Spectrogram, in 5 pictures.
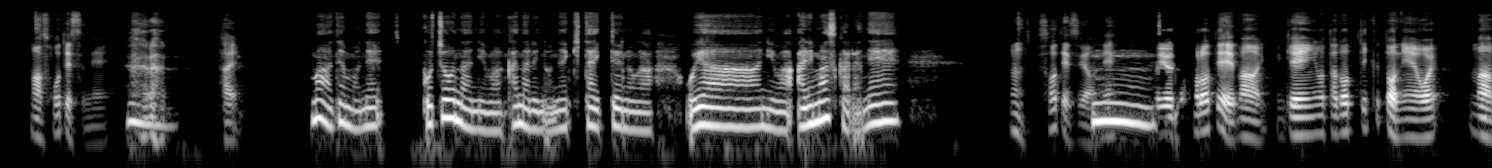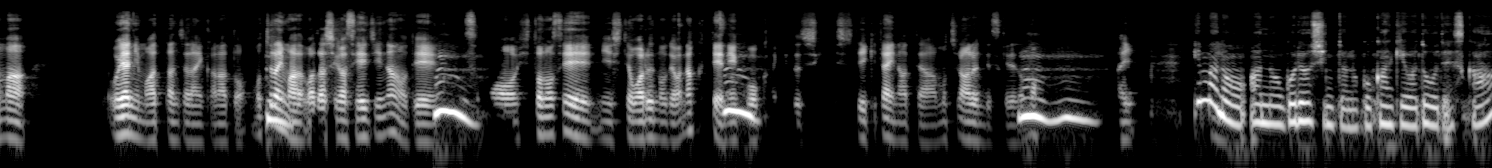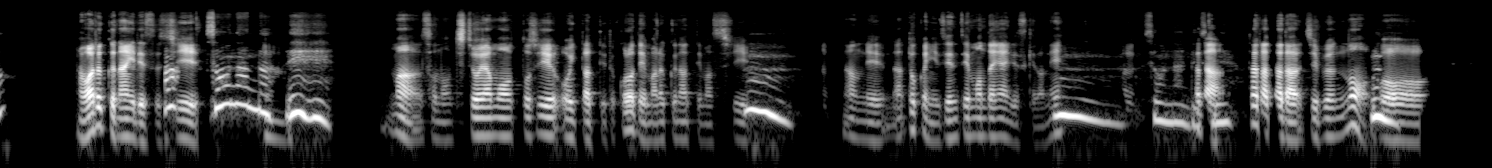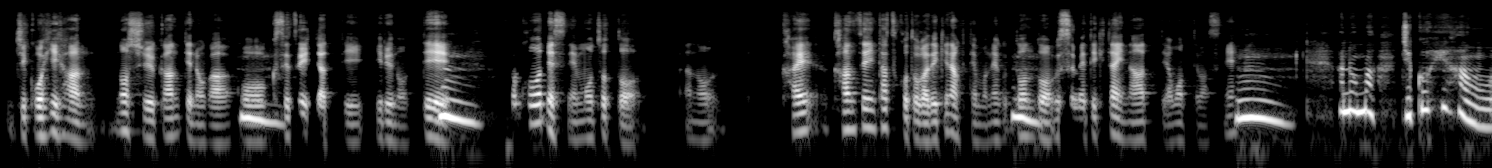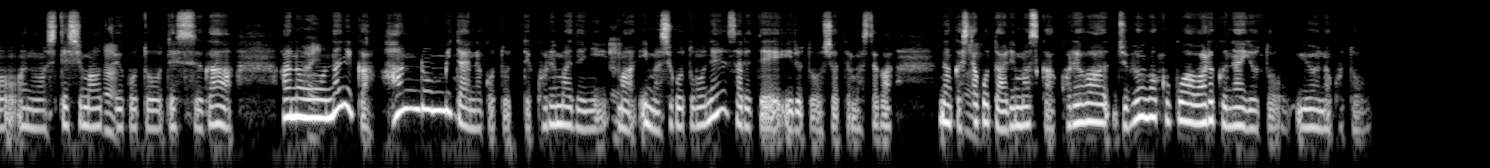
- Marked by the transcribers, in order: chuckle; other background noise; unintelligible speech; tapping; unintelligible speech
- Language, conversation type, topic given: Japanese, advice, 自己批判の癖をやめるにはどうすればいいですか？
